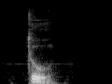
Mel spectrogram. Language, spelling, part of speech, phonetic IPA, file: Polish, tu, pronoun, [tu], Pl-tu.ogg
